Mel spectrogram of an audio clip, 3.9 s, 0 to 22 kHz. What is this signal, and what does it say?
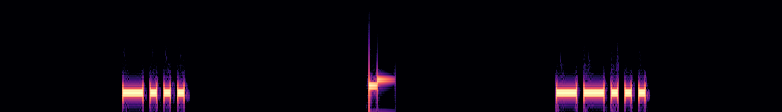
Morse code, heard as a keyed tone, about 36 wpm, 700 Hz. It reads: B 7
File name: Single-Letter-Number-35wpm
